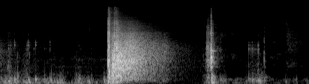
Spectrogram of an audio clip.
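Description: A single loud shotgun blast goes off at close range with a long ringing decay, followed by a softer thump, amid quiet background murmur during recoil-control shooting practice.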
